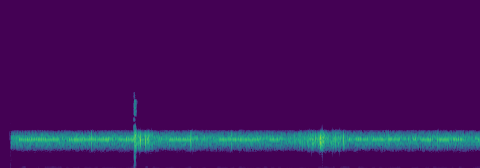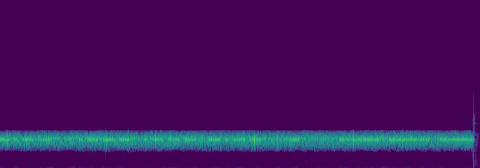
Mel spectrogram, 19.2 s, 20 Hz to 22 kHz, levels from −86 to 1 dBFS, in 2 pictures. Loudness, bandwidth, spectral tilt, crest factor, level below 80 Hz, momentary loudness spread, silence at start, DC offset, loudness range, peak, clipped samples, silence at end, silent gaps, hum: -31 LUFS; 2.3 kHz; -5.5 dB/octave; 26 dB; -82 dBFS; 6 LU; 0.2 s; under 0.1%; 4 LU; -4 dBFS; under 0.1%; 0.15 s; none; none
